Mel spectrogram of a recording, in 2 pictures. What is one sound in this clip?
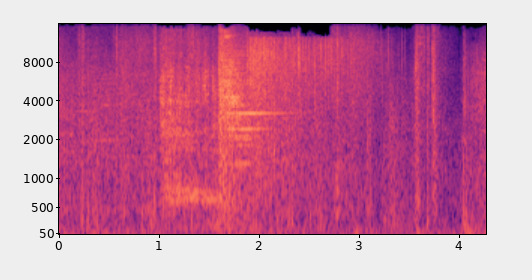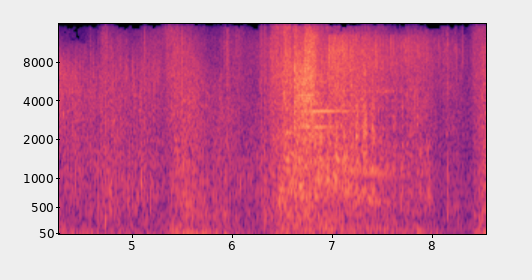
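A huge winged creature beats its wings with heavy whooshes.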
